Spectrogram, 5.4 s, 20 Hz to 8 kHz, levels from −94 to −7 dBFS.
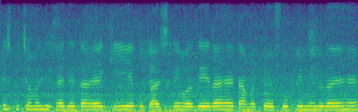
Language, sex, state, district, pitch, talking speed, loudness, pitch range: Hindi, female, Gujarat, Gandhinagar, 230 Hz, 200 wpm, -13 LUFS, 225-235 Hz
